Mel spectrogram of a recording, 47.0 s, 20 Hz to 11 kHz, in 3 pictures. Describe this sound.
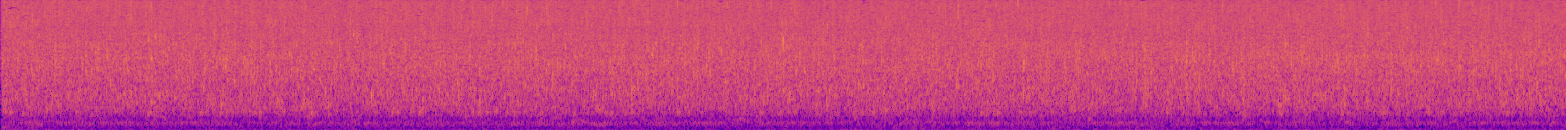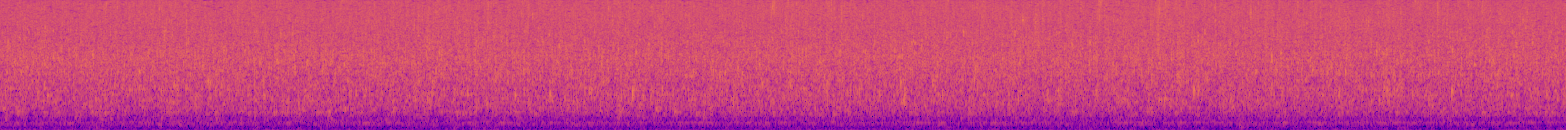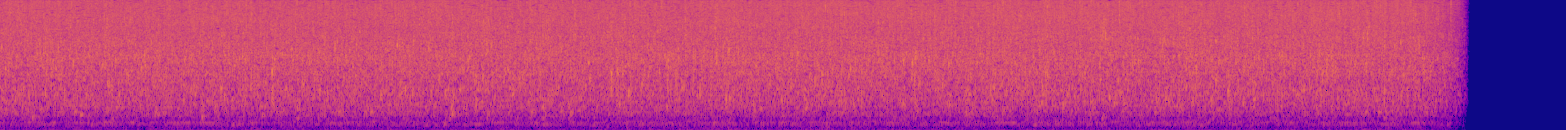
At the National Park of Germany. Normalized +6db.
